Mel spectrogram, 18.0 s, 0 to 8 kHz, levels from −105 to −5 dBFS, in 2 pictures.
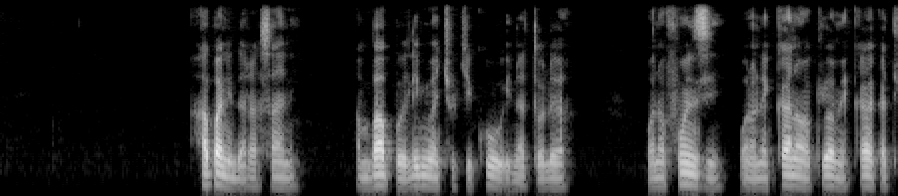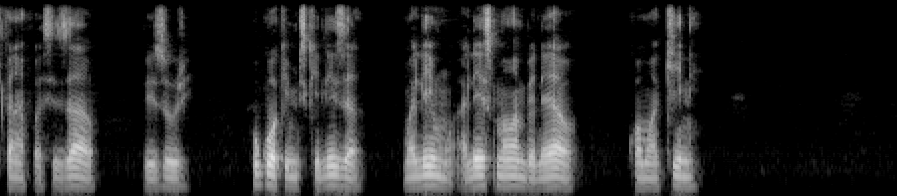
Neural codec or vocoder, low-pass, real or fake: none; 7.2 kHz; real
